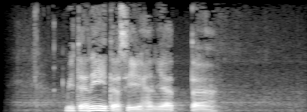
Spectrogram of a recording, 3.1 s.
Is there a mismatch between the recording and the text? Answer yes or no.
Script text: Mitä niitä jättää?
yes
